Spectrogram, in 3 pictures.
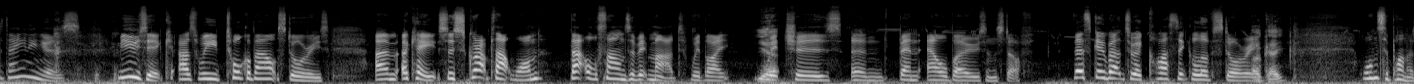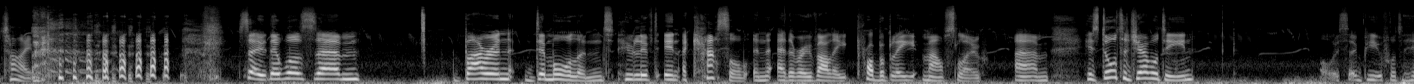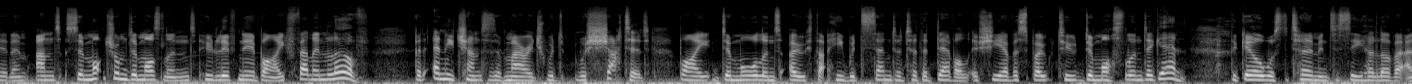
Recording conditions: outdoors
